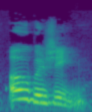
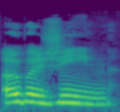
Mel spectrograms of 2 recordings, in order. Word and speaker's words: aubergine: Aubergine. This G is actually a soft G, which is not so common in English.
